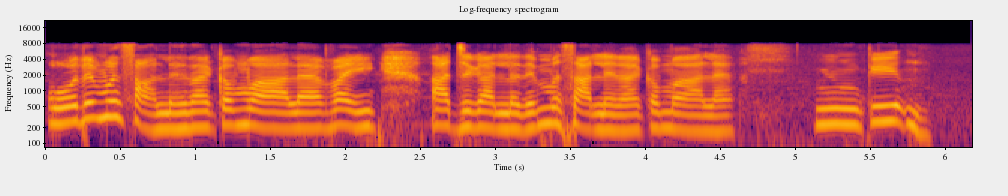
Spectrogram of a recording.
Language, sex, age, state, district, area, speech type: Dogri, female, 18-30, Jammu and Kashmir, Samba, rural, spontaneous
